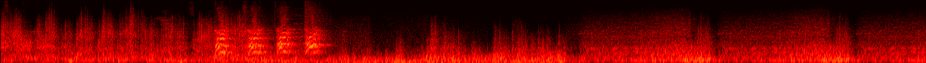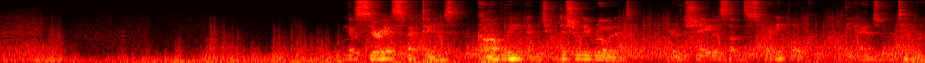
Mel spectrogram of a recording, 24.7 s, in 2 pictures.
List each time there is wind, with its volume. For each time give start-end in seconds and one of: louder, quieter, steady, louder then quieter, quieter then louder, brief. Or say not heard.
0.0-24.6 louder.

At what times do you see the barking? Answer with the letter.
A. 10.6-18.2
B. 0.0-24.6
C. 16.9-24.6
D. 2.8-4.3
D.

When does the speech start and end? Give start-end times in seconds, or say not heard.
16.9-24.6.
